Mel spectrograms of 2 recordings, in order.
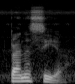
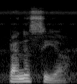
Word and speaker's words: panacea: Next word is पैनासिया। हाँ, इसका correct pronunciation है पैनासिया। अन साउंड के बाद अ साउंड आएगा, पैनसिया नहीं पढ़ेंगे, पैनासिया, राइट?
